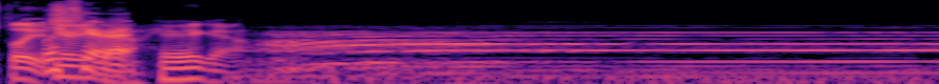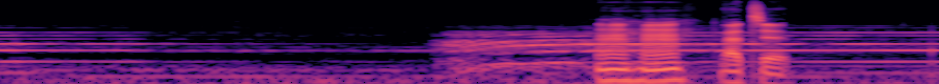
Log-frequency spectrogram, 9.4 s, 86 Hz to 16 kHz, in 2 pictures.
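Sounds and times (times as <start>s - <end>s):
speech: 0.0s - 1.6s, 7.8s - 8.8s
long steady siren sounding at sundown: 1.2s - 9.3s.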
